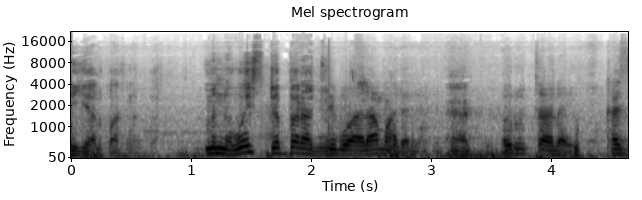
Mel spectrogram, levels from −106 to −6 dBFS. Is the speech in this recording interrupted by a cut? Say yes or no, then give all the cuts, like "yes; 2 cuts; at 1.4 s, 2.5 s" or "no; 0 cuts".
yes; 1 cut; at 2.1 s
